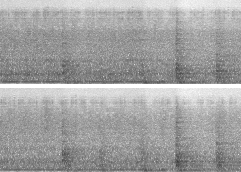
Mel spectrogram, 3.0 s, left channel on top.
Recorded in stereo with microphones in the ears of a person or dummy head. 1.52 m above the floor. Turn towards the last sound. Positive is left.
turn(degrees=25)  # may be behind; listen again after turning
